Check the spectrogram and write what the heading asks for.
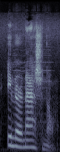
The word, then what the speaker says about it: international: confused and we say, I think it's international, but they didn't pronounce the T.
